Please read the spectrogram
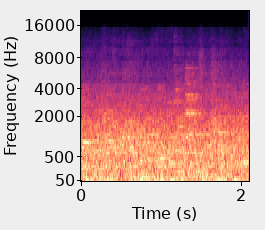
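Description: Steady restaurant background noise: a constant rumbling hum with indistinct chatter from people nearby.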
